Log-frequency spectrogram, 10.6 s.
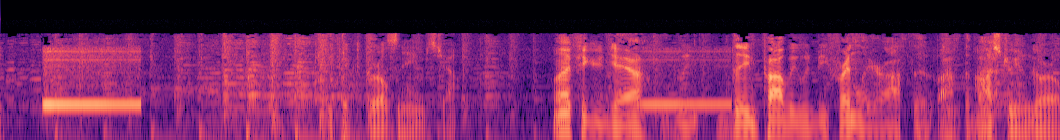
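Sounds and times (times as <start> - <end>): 
telephone ringback tone on an outgoing call to Austria: 0.4 - 1.4, 6.4 - 7.4
speech: 3.7 - 4.8, 5.5 - 10.5.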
